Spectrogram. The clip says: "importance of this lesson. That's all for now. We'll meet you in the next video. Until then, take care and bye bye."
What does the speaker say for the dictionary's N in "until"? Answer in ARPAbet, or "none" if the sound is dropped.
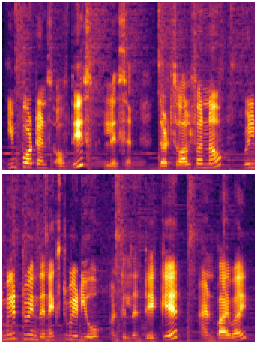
N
